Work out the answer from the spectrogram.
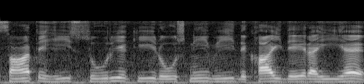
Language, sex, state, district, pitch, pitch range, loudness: Hindi, male, Bihar, Gaya, 135 Hz, 125-145 Hz, -19 LUFS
